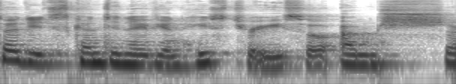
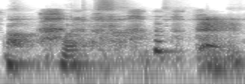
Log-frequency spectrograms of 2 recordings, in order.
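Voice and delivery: laughing; 5 dB quieter than usual. Real, not acted. Laughing at host's joke.

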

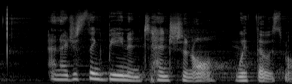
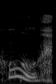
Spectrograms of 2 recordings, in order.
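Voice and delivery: breathy whew; 4 semitones higher, 9 dB quieter than usual. Real, not acted. Hard question about resting with kids.

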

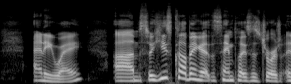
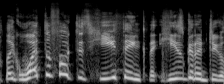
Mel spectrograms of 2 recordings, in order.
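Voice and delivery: rising, higher, half-joking outrage; playful indignation, pitched up; mock outrage; 7 semitones higher than usual. Real, not acted. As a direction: get worked up over a cover song. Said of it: "this makes me so angry".

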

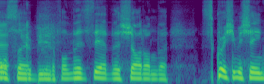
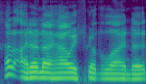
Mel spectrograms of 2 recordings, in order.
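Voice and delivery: ordinary talk, nothing marked

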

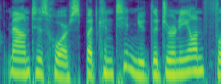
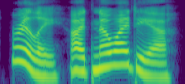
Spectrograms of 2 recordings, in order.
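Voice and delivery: dry mock surprise, a touch louder; sarcastic; 4 semitones higher, 3 dB louder than usual. A narrator's reading. Kier mocking Derry's lecture on the weather, sarcastic. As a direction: needle him with fake amazement. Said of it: "she said sarcastically".

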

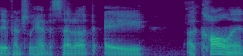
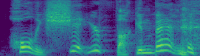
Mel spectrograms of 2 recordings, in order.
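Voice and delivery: much higher and louder, amazed yell; astonished shout; 13 dB louder than usual. Retold or imitated. Firefighter convinced after the recital, astonished shout. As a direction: blurt it out at the top of your lungs.

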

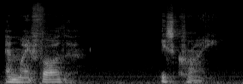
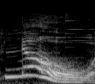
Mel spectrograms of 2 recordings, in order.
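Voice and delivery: loud, high, drawn-out mock protest; mother's emphatic denial; 13 semitones higher, 8 dB louder than usual. Mother correcting her son about Dad, exasperated. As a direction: imitate an exasperated mom crying out. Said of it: "She said".

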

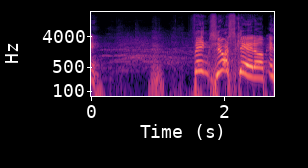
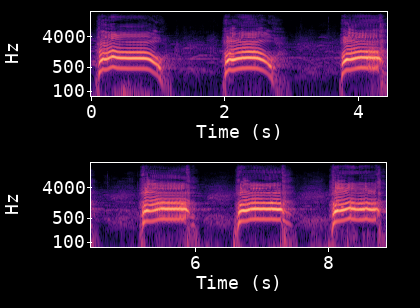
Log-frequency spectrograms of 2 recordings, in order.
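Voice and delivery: loud, high ho calls; louder, higher chanted hos; rhythmic preaching ho shouts; 7 semitones higher, 9 dB louder, much slower than usual. Real, not acted. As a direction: punch each ho to the crowd.

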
